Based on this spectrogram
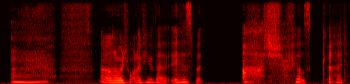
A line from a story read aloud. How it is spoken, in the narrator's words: I moaned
